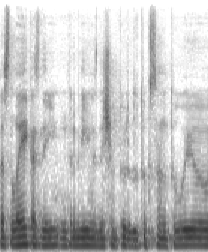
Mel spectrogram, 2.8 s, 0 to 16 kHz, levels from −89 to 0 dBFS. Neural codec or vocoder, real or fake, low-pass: codec, 32 kHz, 1.9 kbps, SNAC; fake; 14.4 kHz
